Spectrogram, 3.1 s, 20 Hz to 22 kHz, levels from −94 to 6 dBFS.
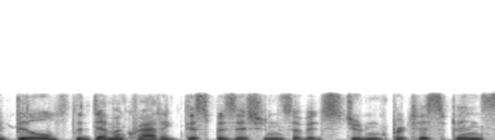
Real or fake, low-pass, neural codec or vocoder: real; 7.2 kHz; none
